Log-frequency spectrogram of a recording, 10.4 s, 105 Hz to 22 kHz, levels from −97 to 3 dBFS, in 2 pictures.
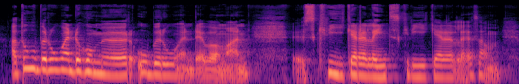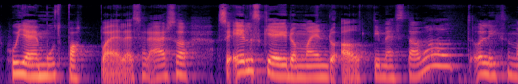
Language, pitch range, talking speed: Swedish, 175-235 Hz, 180 wpm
